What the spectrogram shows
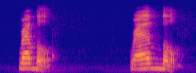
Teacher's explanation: So you're stressing the very first syllable, ul. So like the ul kind of comes out kind of weak because I'm putting more power and more emphasis in the beginning of that word.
